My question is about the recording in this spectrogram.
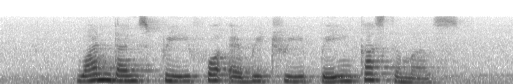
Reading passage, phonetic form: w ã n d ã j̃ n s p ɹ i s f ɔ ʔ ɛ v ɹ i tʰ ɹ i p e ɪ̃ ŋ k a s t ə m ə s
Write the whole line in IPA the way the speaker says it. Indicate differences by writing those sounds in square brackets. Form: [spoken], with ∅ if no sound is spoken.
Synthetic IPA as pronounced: w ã n d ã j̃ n s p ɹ i [∅] f ɔ ʔ ɛ v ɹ i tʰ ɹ i p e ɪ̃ ŋ k a s t ə m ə s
